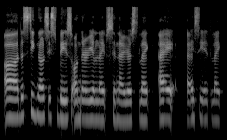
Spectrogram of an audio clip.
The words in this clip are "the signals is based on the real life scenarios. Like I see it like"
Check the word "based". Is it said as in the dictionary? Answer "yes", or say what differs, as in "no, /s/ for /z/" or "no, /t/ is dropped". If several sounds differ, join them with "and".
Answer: yes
